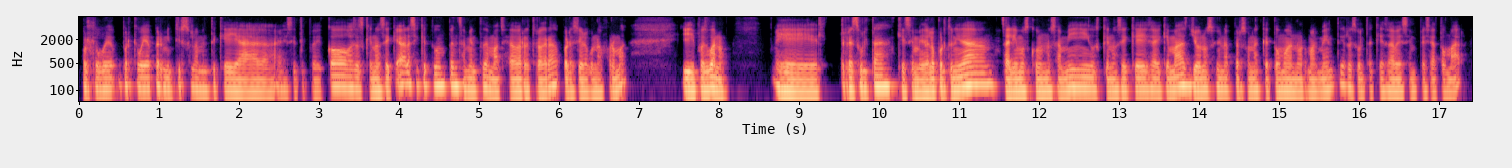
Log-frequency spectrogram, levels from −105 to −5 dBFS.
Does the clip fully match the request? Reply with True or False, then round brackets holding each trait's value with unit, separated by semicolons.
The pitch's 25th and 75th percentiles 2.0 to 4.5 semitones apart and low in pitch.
True (2.5 semitones; 100 Hz)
